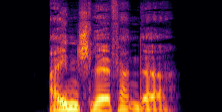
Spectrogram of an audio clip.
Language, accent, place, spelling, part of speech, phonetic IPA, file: German, Germany, Berlin, einschläfernder, adjective, [ˈaɪ̯nˌʃlɛːfɐndɐ], De-einschläfernder.ogg
- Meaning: 1. comparative degree of einschläfernd 2. inflection of einschläfernd: strong/mixed nominative masculine singular 3. inflection of einschläfernd: strong genitive/dative feminine singular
